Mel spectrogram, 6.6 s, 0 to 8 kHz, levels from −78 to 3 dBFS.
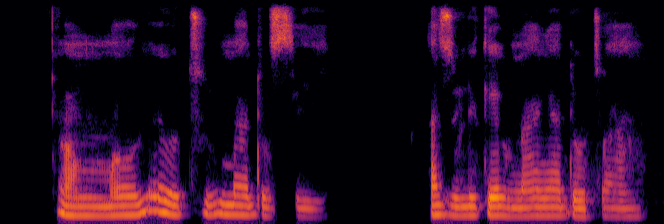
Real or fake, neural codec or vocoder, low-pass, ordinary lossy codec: fake; autoencoder, 48 kHz, 128 numbers a frame, DAC-VAE, trained on Japanese speech; 7.2 kHz; Opus, 64 kbps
